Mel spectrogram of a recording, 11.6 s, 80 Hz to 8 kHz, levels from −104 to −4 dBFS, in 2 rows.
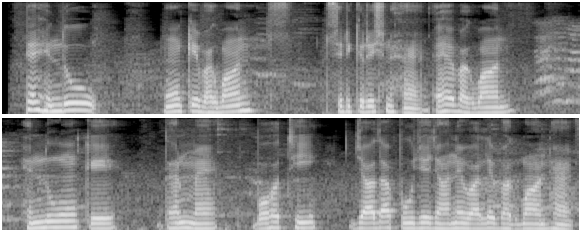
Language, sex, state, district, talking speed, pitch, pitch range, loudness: Hindi, male, Chhattisgarh, Balrampur, 110 wpm, 145 Hz, 130-160 Hz, -20 LUFS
